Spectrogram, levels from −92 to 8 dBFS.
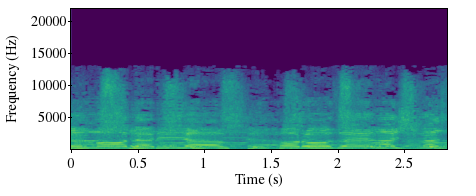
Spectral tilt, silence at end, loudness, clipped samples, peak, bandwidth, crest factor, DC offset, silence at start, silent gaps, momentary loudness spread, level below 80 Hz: -3.5 dB/octave; 0 s; -15 LUFS; under 0.1%; -2 dBFS; 13 kHz; 14 dB; under 0.1%; 0 s; none; 4 LU; -46 dBFS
